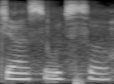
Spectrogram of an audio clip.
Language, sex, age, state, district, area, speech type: Odia, female, 18-30, Odisha, Nuapada, urban, read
